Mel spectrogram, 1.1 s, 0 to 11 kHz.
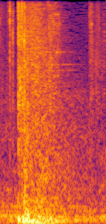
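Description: Gunfire in the Fable 3 video game: a loud close burst of shots opening with a sharp crack and fading quickly into a short rumbling tail.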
